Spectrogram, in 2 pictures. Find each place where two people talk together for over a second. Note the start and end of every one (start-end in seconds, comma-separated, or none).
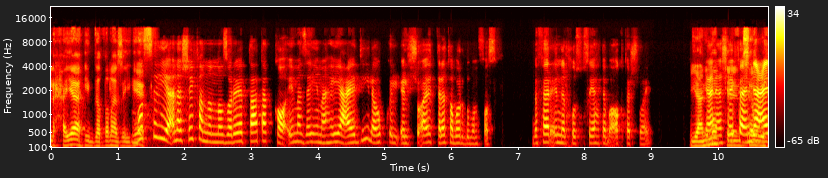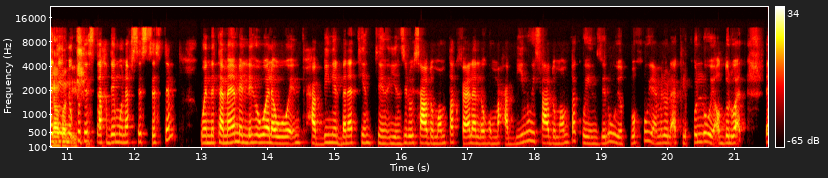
9.8-11.4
